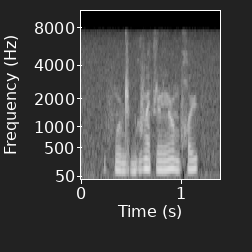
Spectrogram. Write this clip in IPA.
f ũ ɖ æ b ɯ v æ̃ s ɭ ĩ ɭ õ b χ y

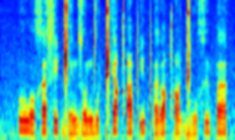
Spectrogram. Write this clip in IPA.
u˦ w o˩ x ɐ˦ s i˥ ɡ͡ǁ e˩ n z o˩ n d u˩ ǁʰ e˥ qʼ e˥ pʼ i˥ pʼ ɐ˩ ɾ o˥ qʼ ɔ˨ ɡ͡ǁ u˩ x ɨ˥ p ɐ˥

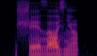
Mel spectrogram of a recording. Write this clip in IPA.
ʃ e ð ʌ zʲ õ

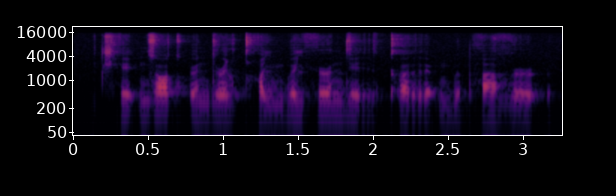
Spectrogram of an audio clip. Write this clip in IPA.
t͡ʃʰ e˧ ʔ n z ɔ˥ t͡sʼ ɵ˥˩ n d ə˞˧ ʎ qʰ ʌ˩ lʲ m b ə˥ lʲ h ə˞˥ n d e˥˩ r kʼ ʌ˩˥ r ə˩ ʔ m b ə˥˩ pʰ a˩˥ v ə˞˥˩ ʔ

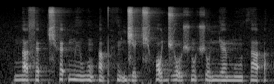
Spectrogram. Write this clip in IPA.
n ä̰˦˨ s ɛ˦ ʔ t͡ɕʰ ɛ˦ ʔ m ĩ˨ w ũ˦˨ ʔ ã˦˨ pʰ ĩ˦˨ d͡ʑ ɛ̰˦˨ t͡ɕʰ ɔ̰˦˨ d͡ʑ o̰˦˨ ʊ̯ ʃ ũ˦˨ ʃ o̰˦˨ ɲ ɛ˨ m ũ˨ θ ä˦ ʔ

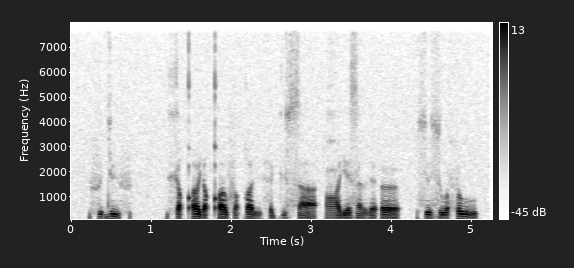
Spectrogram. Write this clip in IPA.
f y d y f | xʲ u qʼ y ɾʲ u qʼ u f ɛ q y r h ɛ kʲ u z s a | ʕ ɛ ɾʲ ɛ z a r ɛ ʔ œ | s y z u ħ u

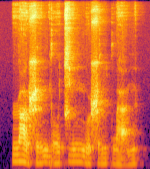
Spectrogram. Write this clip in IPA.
ɻ ɑ˥˩ ʊ̯ ʂ ɻ̩˧˥ n̪ j o˧˥ ʊ̯ t͡ɕ i˥ n n̪ ṵ˨˩ ʂ ʊ˧˥ ŋ k w a̰˨˩˦ n

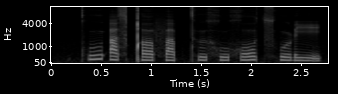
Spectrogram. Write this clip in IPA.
kʰ u ʔ a s ǃ ʌ f a p tʰ ɯ x u x o t͡sʰ u ɽ i

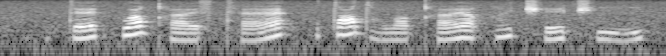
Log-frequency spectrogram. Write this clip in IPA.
t ɛ˩˧˩ k o˧˥˧ qʰ ɛː˩ s tʰ æ˩˥ | tˤ e˧˥˧ tˤ e̤˩ ðˤ ɛ˩ qʰ ɛː˩˧˩ q e̤˧˥˧ t͡ʃʰ e˩˧˩ t͡ʃʰ i˨˩˦

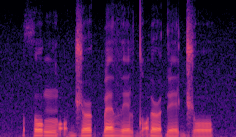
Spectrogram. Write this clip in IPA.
θ o˥˧ ŋ͡m ɔ̰˨˩˦ d͡ʒ ə˞˧˥˧ k͡p ɛ˧ v e˩ l d ɔ̰˥˧ ɾ ə˞˩ ɗ e˩ d͡ʒ o˩

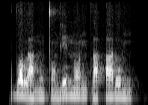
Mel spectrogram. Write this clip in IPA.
d ɔ˧ l a˨ n ũ˨ t ɔ̃˨ ɡ e˨˦ n ɔ̃˦ ɾ ĩ˧ t a˨ h a˧ ɾ o˦ ɾ ĩ˧

